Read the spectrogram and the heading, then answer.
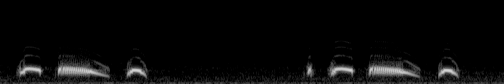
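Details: Spotted dove cooing in the 'giọng thổ kích bổi' style: two matching low, hollow phrases about three seconds apart. Each has a short note, a coo, a long coo sliding downward and a final short coo. No other sounds.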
